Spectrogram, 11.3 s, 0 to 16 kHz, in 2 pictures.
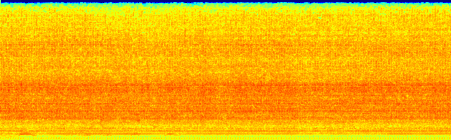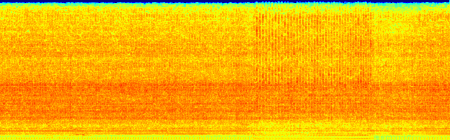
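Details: Champion 1200W portable gas generator powering a Frigidaire fridge (4.75 A), 122 V on the meter: steady, even drone with only brief sags as load comes on, recovering quickly; running normally.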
